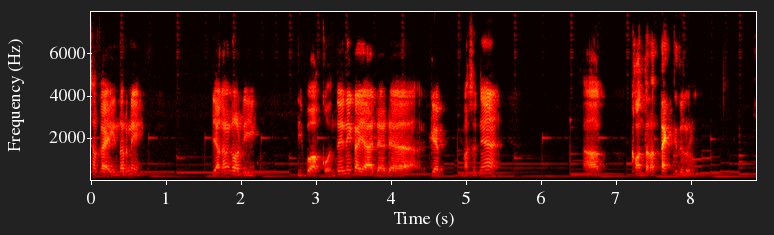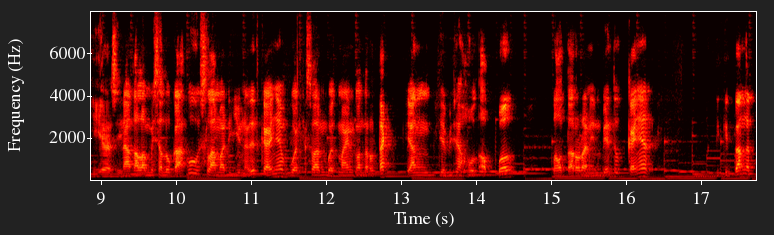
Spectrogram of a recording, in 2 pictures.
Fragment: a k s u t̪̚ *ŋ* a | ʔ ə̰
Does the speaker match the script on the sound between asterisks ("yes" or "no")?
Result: no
